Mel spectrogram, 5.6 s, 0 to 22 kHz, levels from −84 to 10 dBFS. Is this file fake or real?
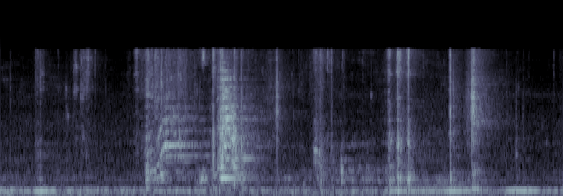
real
